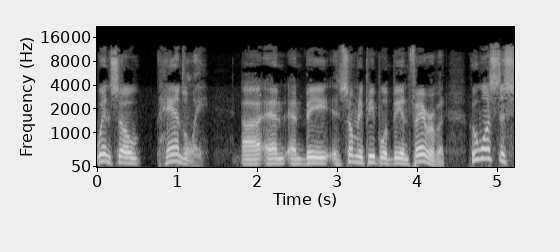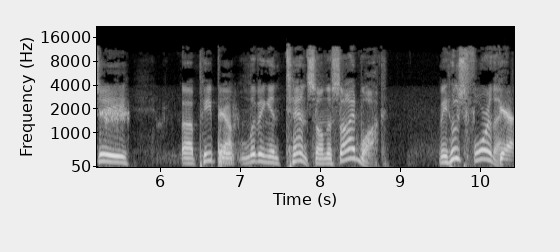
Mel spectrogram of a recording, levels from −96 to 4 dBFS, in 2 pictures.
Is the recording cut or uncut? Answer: uncut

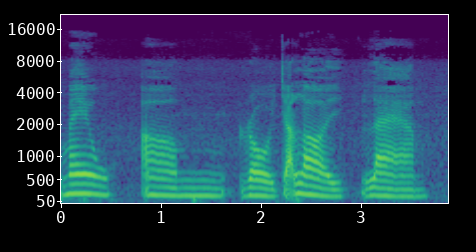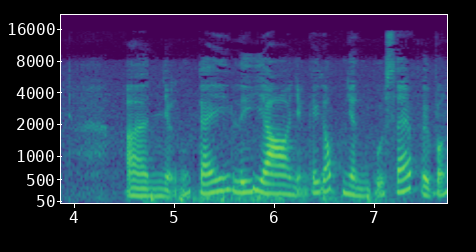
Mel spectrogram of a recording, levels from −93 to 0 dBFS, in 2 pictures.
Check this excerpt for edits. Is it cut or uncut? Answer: uncut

